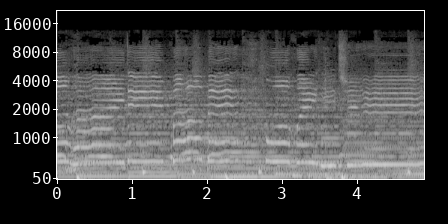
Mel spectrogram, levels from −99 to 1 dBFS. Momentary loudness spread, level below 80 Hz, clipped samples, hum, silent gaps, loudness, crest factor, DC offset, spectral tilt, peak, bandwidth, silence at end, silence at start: 2 LU; -36 dBFS; under 0.1%; none; none; -24 LUFS; 14 dB; under 0.1%; -5.5 dB/octave; -8 dBFS; 13.5 kHz; 0 s; 0 s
